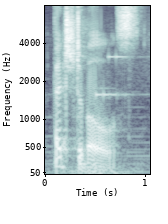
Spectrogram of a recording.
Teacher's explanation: we often drop the middle syllable in a word like this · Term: dropped syllables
